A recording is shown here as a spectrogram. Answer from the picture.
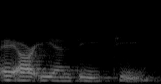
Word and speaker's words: Arendt: It's spelled A-R-E-N-D-T, Arendt.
